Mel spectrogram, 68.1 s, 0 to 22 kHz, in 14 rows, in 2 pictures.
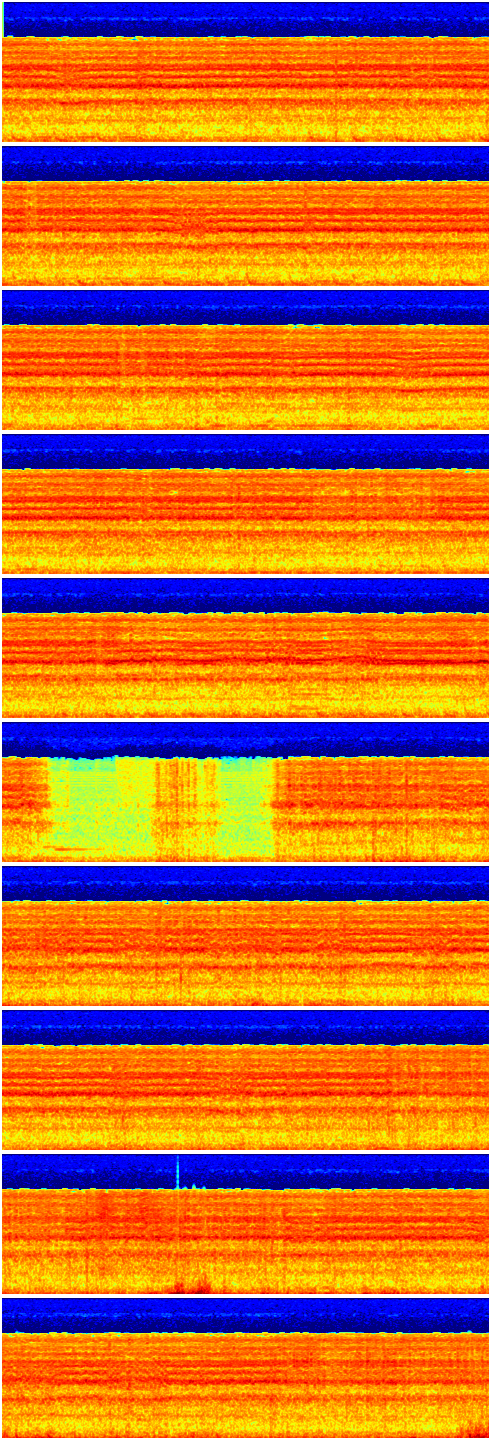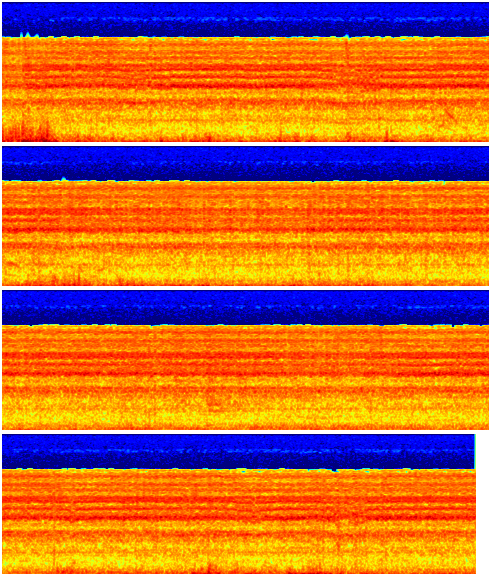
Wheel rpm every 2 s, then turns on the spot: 160, 160, 160, 160, 160, 160, 160, 160, 160, 160, 160, 160, 70, 60, 160, 160, 160, 160, 160, 160, 160, 160, 160, 160, 160, 160, 160, 160, 160, 160, 160, 160, 160, 160.
24-26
